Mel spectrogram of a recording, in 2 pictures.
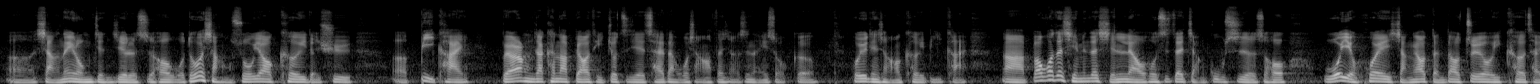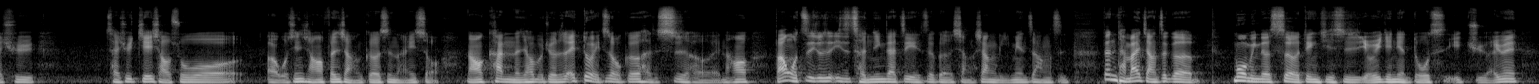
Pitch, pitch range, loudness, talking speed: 110 Hz, 105-125 Hz, -24 LUFS, 335 characters per minute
